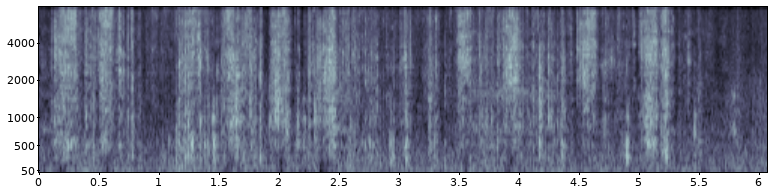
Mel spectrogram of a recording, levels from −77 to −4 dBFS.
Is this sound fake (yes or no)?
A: no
